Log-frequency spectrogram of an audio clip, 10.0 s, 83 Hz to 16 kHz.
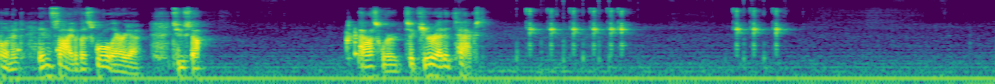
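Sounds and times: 
speech: 0.0 - 2.2, 3.4 - 4.9
steady low electrical hum: 0.0 - 9.9
typing on a laptop keyboard: 5.2 - 6.4, 7.3 - 7.9.

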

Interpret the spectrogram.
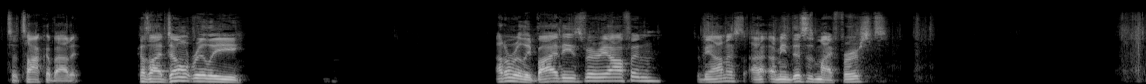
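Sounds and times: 
speech: 0.1 - 2.5, 5.0 - 9.2
package crinkling: 3.4 - 4.3, 7.0 - 11.4
package being ripped open by hand: 7.0 - 11.4.

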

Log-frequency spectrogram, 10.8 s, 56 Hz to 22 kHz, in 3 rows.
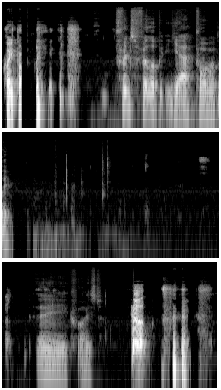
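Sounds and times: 
speech: 0.0 - 1.3, 2.0 - 3.8, 7.8 - 10.8
sharp hiccup: 9.4 - 9.8.

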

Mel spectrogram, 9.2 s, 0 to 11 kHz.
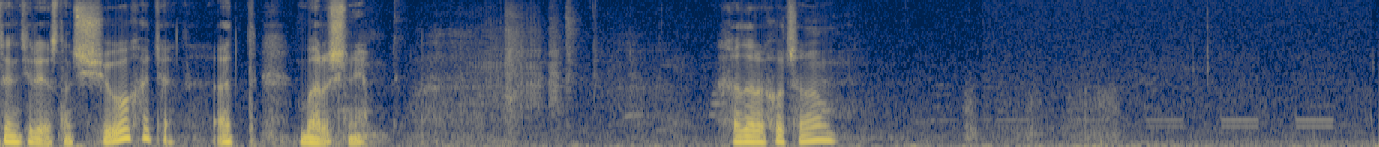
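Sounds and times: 
speech: 0.0 - 2.6, 4.8 - 5.7
telephone busy signal beeps: 7.6 - 9.0.

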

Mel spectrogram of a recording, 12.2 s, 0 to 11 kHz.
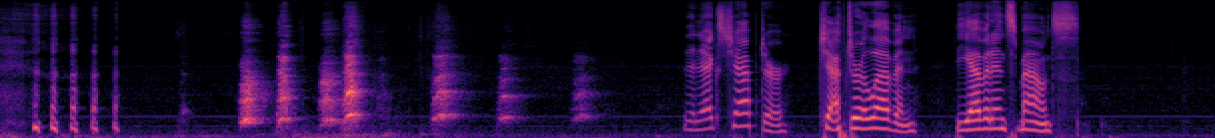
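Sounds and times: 
speech: 0.4 - 1.0, 7.0 - 10.8
dogs barking: 2.4 - 6.1.

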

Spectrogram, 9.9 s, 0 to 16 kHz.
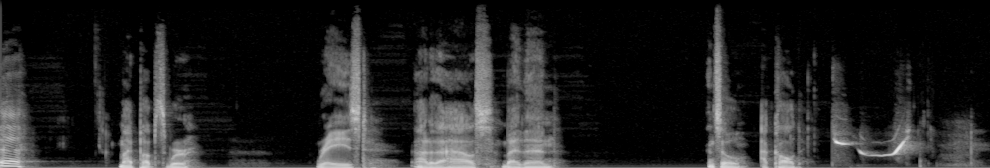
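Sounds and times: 
speech: 0.0 - 0.3, 1.2 - 2.0, 3.2 - 5.6, 7.1 - 8.4
person whistling an imitation of a great horned owl call: 8.3 - 9.3.

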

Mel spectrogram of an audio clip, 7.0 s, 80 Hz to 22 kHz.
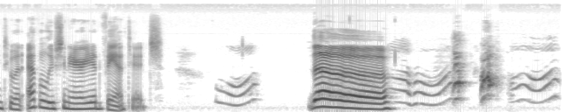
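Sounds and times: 
speech: 0.0 - 2.1, 3.9 - 5.1
dog whimpering in a long wavering whine: 5.0 - 7.0
dog barking sharply: 5.6 - 6.4.

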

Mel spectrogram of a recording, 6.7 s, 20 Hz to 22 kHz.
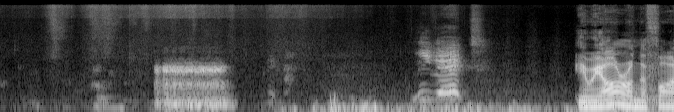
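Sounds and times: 
sheep bleating on a farm in Cornwall: 1.5 - 2.4
speech: 5.8 - 6.7.

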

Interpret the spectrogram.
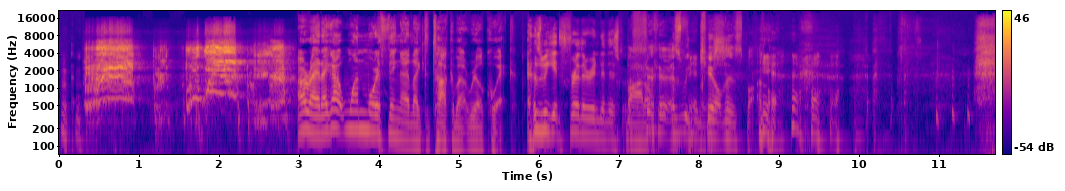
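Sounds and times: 
laughter: 0.0 - 0.5, 7.1 - 11.7
speech: 0.0 - 0.7, 3.0 - 10.3
pig oinking and squealing: 0.2 - 3.0.

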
